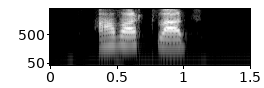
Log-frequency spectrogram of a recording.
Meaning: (verb) resultative participle of ավարտվել (avartvel); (adjective) finished, ended
- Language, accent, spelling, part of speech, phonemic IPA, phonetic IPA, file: Armenian, Eastern Armenian, ավարտված, verb / adjective, /ɑvɑɾtˈvɑt͡s/, [ɑvɑɾtvɑ́t͡s], Hy-ավարտված.ogg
